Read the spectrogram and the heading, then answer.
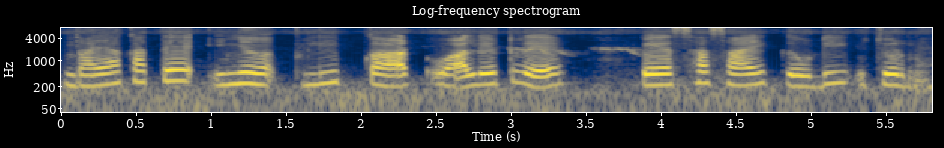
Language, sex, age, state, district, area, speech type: Santali, female, 30-45, West Bengal, Birbhum, rural, read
